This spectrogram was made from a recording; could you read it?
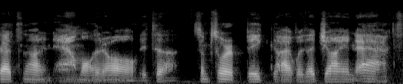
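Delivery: soft half-whisper, under the breath. Player's character back with the others after closing a door, half-whisper. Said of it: "I whisper".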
